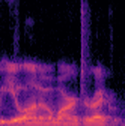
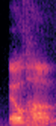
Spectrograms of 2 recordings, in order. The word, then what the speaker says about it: Ilhan: Yeah, she was banned because she sent a tweet out to Elon Omar directly that said Now I don't remember how to say it. Elon? that her Ilhan. That's right. Why are we saying Elon?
